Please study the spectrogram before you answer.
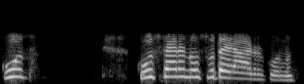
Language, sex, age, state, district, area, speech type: Kashmiri, female, 18-30, Jammu and Kashmir, Kulgam, rural, conversation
